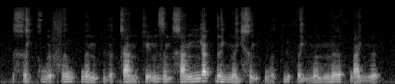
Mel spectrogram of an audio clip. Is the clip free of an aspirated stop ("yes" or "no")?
yes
